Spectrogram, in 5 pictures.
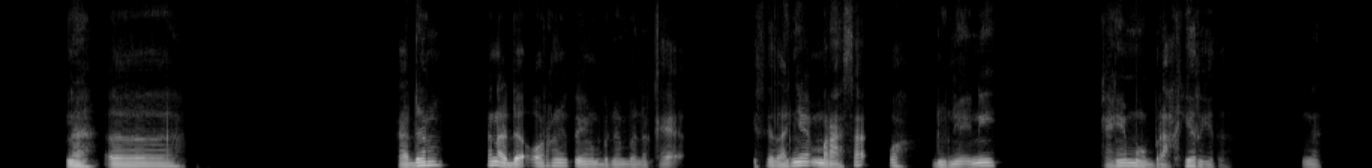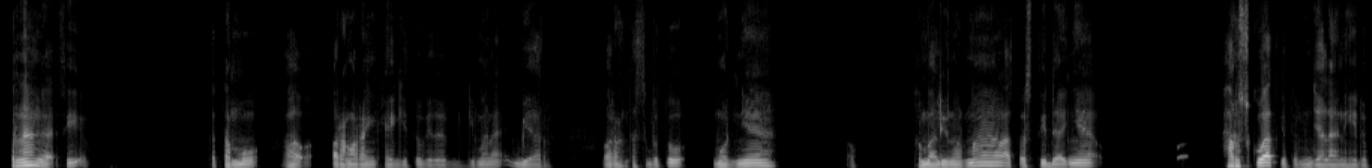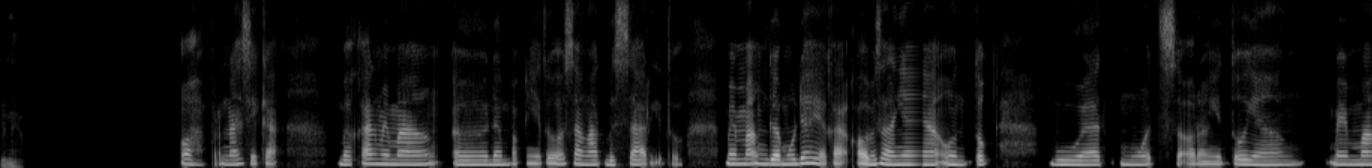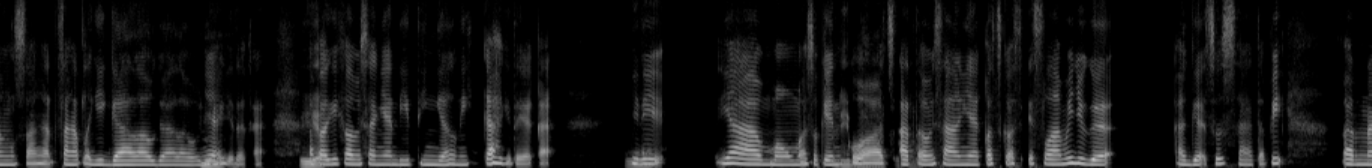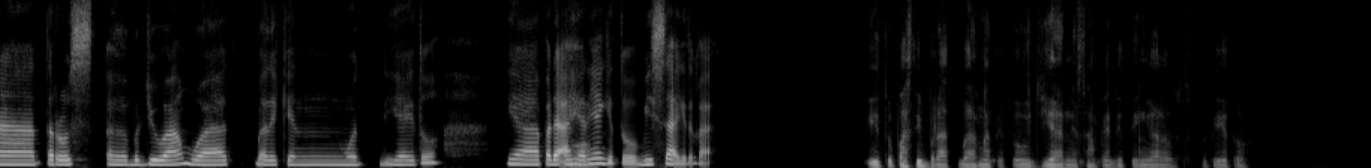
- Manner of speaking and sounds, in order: in English: "mood-nya"; tapping; in English: "mood"; in English: "quotes"; in English: "quotes-quotes"; in English: "mood"
- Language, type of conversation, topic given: Indonesian, unstructured, Apa hal sederhana yang bisa membuat harimu lebih cerah?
